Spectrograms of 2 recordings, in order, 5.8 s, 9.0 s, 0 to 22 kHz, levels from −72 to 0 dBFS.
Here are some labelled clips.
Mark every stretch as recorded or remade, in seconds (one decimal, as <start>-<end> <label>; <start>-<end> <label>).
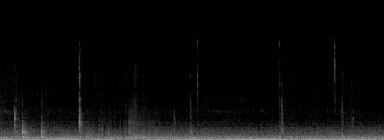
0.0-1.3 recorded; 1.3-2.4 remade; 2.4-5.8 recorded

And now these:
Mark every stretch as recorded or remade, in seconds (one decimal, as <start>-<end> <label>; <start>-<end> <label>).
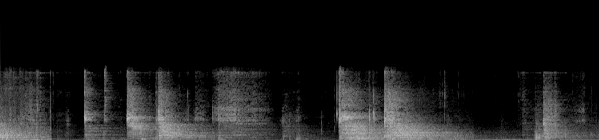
0.0-0.4 recorded; 0.4-1.4 remade; 1.4-1.8 recorded; 1.8-2.4 remade; 2.4-7.8 recorded; 7.8-8.5 remade; 8.5-9.0 recorded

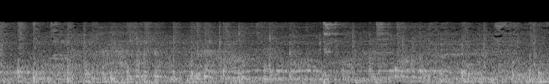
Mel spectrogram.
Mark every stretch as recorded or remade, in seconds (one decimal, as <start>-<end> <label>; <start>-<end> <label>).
0.0-1.0 recorded; 1.0-4.3 remade; 4.3-5.5 recorded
